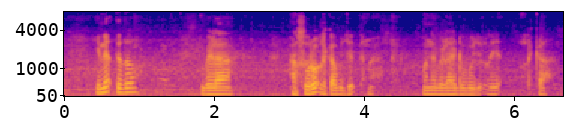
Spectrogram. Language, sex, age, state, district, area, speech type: Santali, male, 45-60, Jharkhand, East Singhbhum, rural, spontaneous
